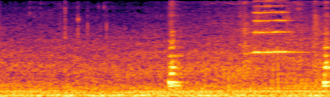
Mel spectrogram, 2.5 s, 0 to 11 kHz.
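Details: Dodge Challenger Scat Pack V8 at idle, rainy day: short, sharp squeaks chirp over the low rumble, which the owner first feared was suspension but traced to a dry, sticking active exhaust valve.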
